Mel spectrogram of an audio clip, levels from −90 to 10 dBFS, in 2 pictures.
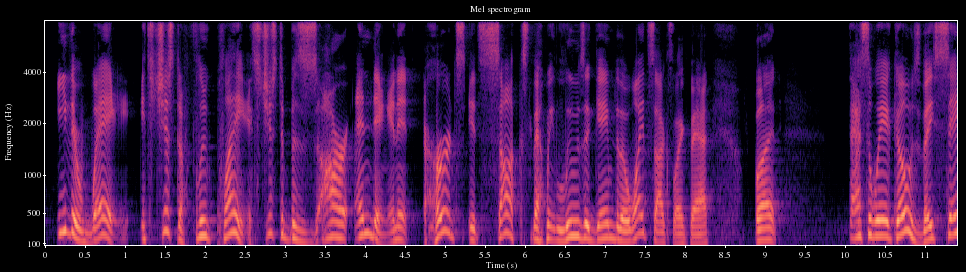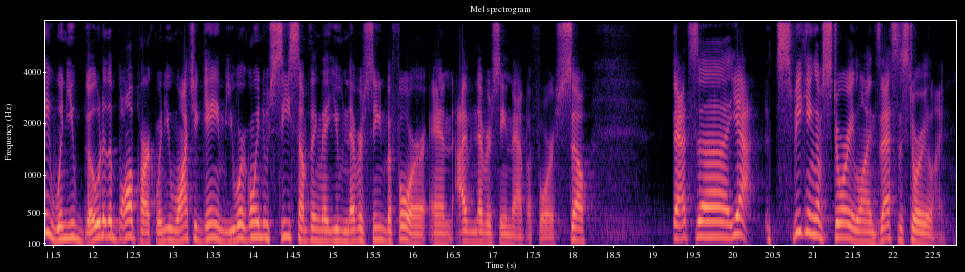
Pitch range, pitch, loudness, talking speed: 135-195 Hz, 165 Hz, -19 LUFS, 195 wpm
